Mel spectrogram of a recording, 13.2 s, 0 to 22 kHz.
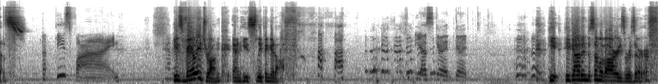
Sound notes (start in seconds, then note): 7.2 laughing; 10.2 laughing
